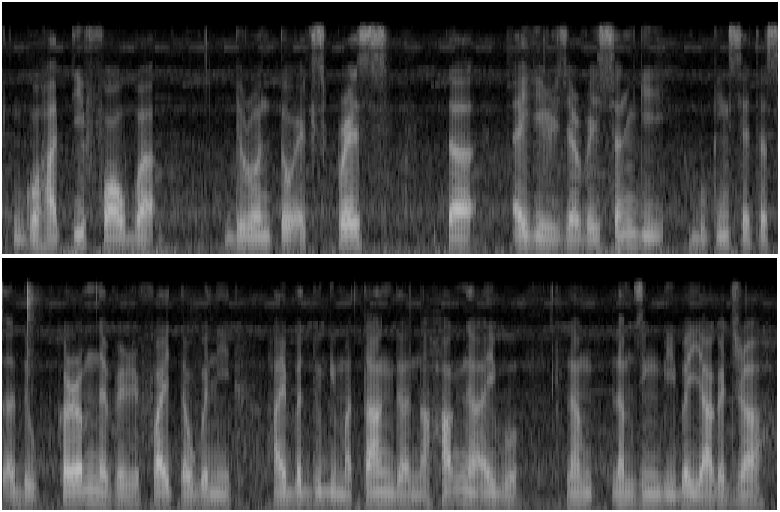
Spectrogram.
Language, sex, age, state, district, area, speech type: Manipuri, male, 18-30, Manipur, Chandel, rural, read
